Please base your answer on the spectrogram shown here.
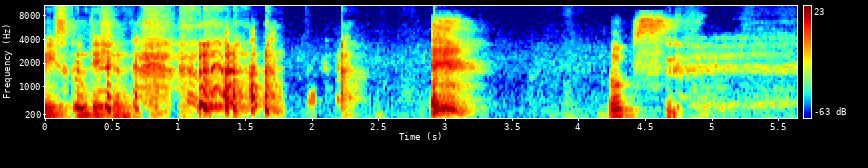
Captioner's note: laugh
